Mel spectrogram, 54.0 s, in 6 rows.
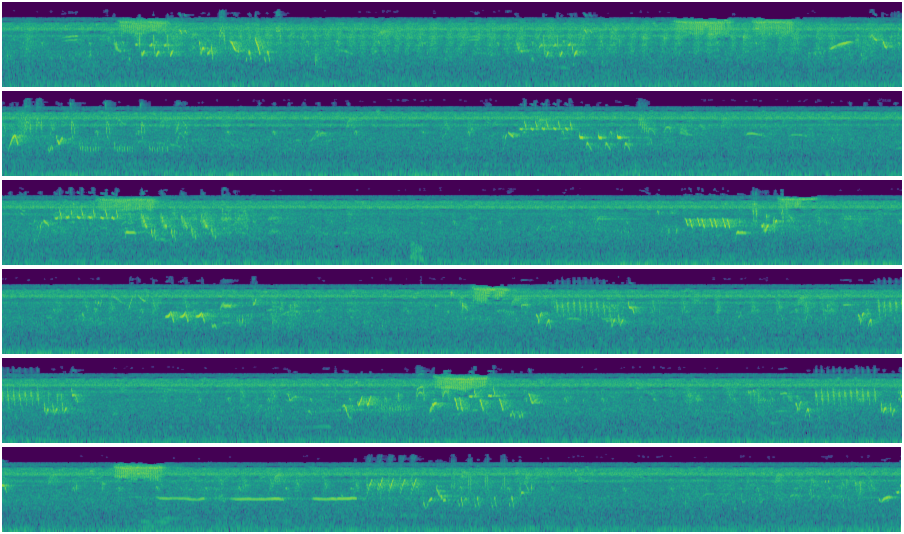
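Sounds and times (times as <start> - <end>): high-pitched hiss: 0.0 - 53.9.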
